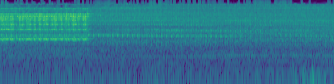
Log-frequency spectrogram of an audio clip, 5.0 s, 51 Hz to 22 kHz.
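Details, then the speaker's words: VW CC 2.0 turbo idling: loud, high, rattling electrical buzz in the engine bay that then cuts out; it seems like a pump fault but the cause is the electric pump's fuse. "فيلكس ويجن سي سي 2.0 تيربو صوت في الماكينه والسبب فيوز"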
